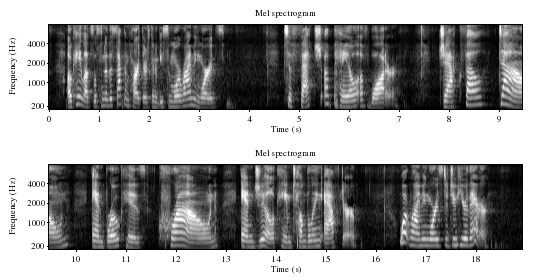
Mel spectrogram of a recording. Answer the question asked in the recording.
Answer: If you said down and crown, great job, you're right.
